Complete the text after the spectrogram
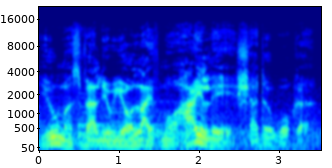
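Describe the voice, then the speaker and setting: An actor playing a gruff, loyal older samurai in a game, with a gravelly voice and forthright, archaic speech. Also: male voice, low voice, animated, a little slow, music in the background. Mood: earnest admonishing.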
